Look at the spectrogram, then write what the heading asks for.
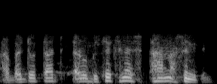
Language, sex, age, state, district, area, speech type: Assamese, male, 18-30, Assam, Goalpara, rural, conversation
